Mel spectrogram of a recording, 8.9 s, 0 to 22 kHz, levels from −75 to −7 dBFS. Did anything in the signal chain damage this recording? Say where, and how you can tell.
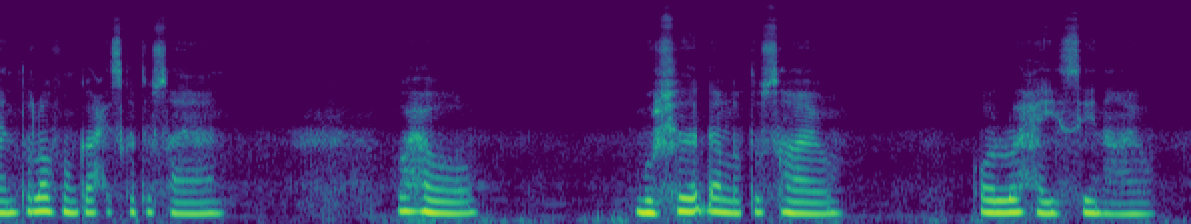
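No, nothing in this speech recording stood out as a problem on listening.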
